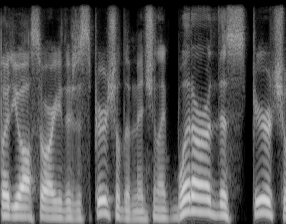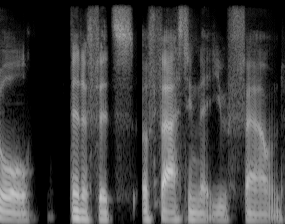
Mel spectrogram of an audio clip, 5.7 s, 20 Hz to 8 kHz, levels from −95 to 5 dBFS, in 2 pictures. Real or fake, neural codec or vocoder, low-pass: fake; codec, 16 kHz, 2 kbps, X-Codec, HuBERT features, trained on balanced general audio; 7.2 kHz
